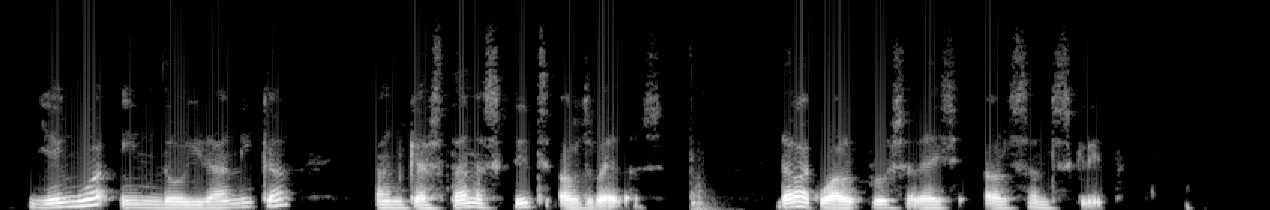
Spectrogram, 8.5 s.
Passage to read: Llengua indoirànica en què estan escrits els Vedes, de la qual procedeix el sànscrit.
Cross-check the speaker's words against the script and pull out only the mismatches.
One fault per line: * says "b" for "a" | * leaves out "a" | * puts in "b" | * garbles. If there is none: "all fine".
all fine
